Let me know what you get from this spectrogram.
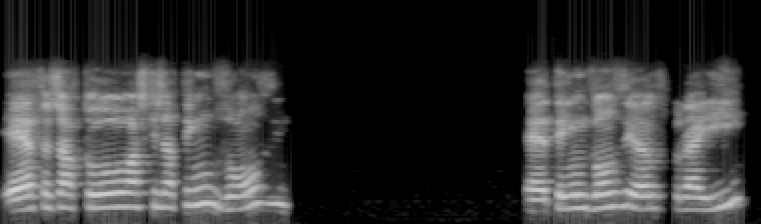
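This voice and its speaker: A woman teacher, recounting school stories in an emotional, animated way. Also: mid-range voice, slow, dull audio. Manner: emotional, animated retelling with quoted speech. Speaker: teacher guest. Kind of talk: storytelling in a casual interview.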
